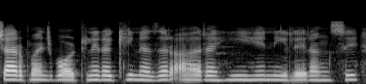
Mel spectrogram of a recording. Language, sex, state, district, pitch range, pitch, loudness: Hindi, female, Haryana, Rohtak, 165-210 Hz, 205 Hz, -18 LUFS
